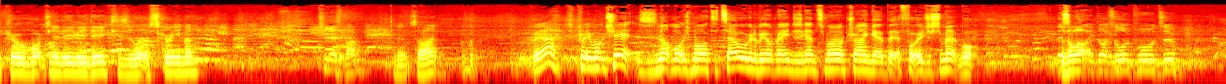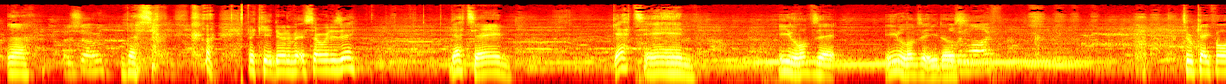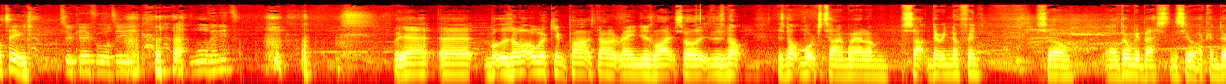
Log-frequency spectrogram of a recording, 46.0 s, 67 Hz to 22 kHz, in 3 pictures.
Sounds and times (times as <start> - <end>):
Music: 17.7 - 26.3, 34.2 - 38.4.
